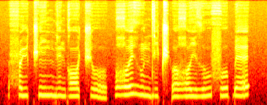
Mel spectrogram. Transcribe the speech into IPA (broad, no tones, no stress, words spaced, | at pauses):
ħy t͡ʃĩŋɡẽ ɡɔt͡ʃo | ʁʷeɦũndit͡ʃʼo ʁʷi ðu foɓɛ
